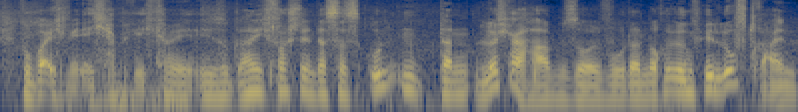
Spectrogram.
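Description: Long, frequent pauses separate speech marked by very wide pitch swings. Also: man. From Germany, Ruhr area (Hattingen). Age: 50s. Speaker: podcast host. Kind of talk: casual chat. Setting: outdoors.

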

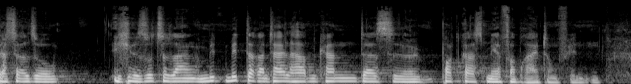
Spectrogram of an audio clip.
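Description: Against noticeable background noise, a man talks at a fairly slow pace with a fairly high pitch. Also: ordinary pitch variation. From Sauerland, western Germany. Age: 40s. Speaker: podcast promoter on social media. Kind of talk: self-introduction at live event. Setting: live room with audience.

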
